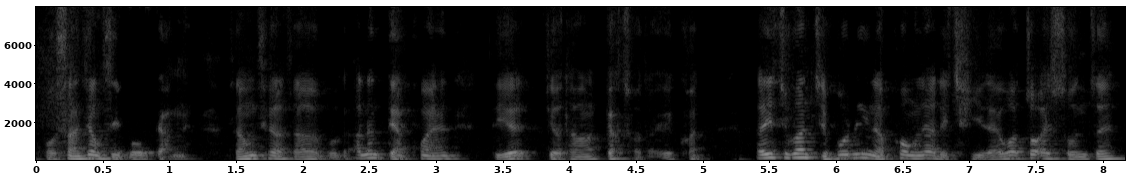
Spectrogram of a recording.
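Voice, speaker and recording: A man with a Taiwanese accent and a mid-range, darkish voice speaks informally at a literature forum. He shares his observations conversationally and poses rhetorical questions.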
